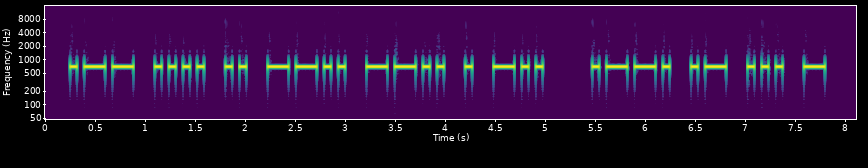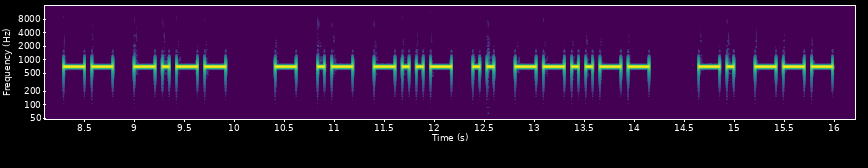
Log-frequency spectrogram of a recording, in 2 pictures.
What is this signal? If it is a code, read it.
Morse code, heard as a keyed tone, about 17 wpm, 700 Hz. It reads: WHIZZED PAST MY TAXI, NO
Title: Pangram Challenge v2 - 17wpm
